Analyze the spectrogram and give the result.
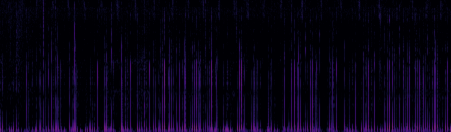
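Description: A small, flat cork board with a speckled cork surface is scratched and tapped with fingertips and short nails. It makes a quiet, rapid, uneven series of dull, muffled taps and soft scratching. The sound is mostly low with very little brightness, and each tap dies away almost instantly.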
